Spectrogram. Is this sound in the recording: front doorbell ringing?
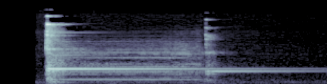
yes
